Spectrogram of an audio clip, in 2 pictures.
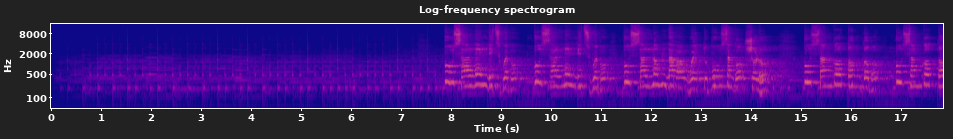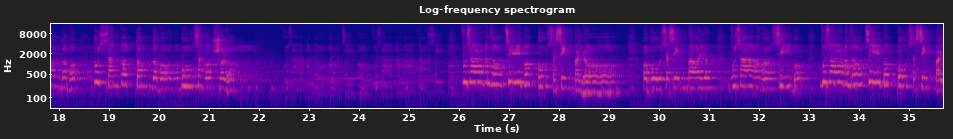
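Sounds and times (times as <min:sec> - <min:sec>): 
soprano singing: 0:07.8 - 0:35.6.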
